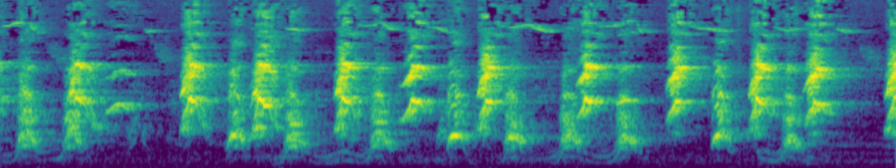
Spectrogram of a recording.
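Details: Dogs barking and whining, with a steady stream of short, yelping barks carrying thin whining tones, the barks coming roughly twice a second throughout.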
